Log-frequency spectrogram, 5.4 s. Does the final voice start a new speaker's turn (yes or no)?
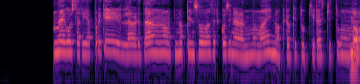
yes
